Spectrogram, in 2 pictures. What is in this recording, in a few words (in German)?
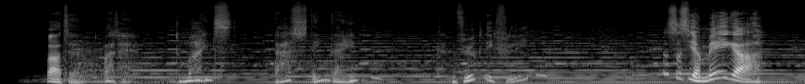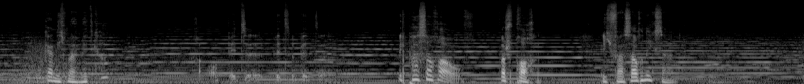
Charakter GER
